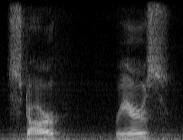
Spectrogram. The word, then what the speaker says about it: Stariors: It is spelled like warriors, but instead of the W, you have ST in front because Star Rears.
